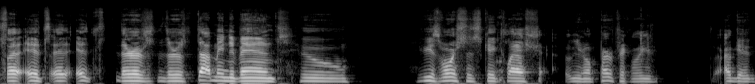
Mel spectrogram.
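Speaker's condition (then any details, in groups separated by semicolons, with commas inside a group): Cerebral palsy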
